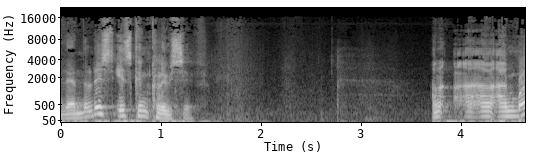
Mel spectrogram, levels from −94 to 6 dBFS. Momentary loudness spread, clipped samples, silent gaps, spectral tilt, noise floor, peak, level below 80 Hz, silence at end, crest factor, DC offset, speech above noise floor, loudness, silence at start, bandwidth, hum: 8 LU; under 0.1%; none; -3.5 dB/octave; -52 dBFS; -2 dBFS; -42 dBFS; 0 s; 16 dB; under 0.1%; 37 dB; -16 LUFS; 0 s; 17 kHz; none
